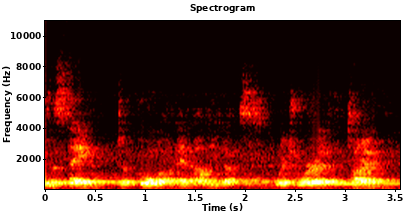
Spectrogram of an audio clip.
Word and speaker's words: Adidas: shoes could do the same to Puma and Adidas, which were at the time extremely popular in America.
